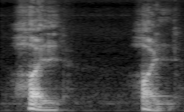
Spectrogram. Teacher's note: And the letter T, when it receives chez vous, when it is lenited or softened, it becomes TH, which in modern Irish is pronounced H. Just an H sound, a breathy H.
